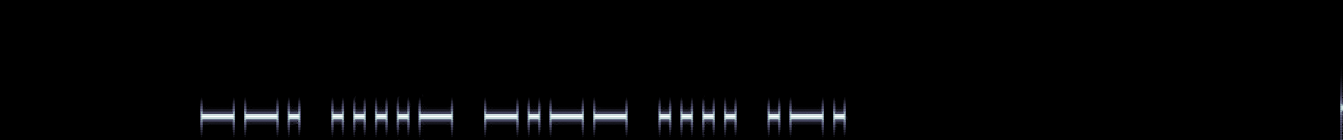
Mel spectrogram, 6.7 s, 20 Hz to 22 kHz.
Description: Morse code, heard as a keyed tone, about 21 wpm, 700 Hz. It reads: G4YHR
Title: DXCC-100 Call Signs - 5 Characters - 22wpm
